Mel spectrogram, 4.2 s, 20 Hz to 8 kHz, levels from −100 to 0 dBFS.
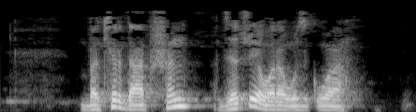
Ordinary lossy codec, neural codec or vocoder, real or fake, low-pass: MP3, 24 kbps; none; real; 7.2 kHz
